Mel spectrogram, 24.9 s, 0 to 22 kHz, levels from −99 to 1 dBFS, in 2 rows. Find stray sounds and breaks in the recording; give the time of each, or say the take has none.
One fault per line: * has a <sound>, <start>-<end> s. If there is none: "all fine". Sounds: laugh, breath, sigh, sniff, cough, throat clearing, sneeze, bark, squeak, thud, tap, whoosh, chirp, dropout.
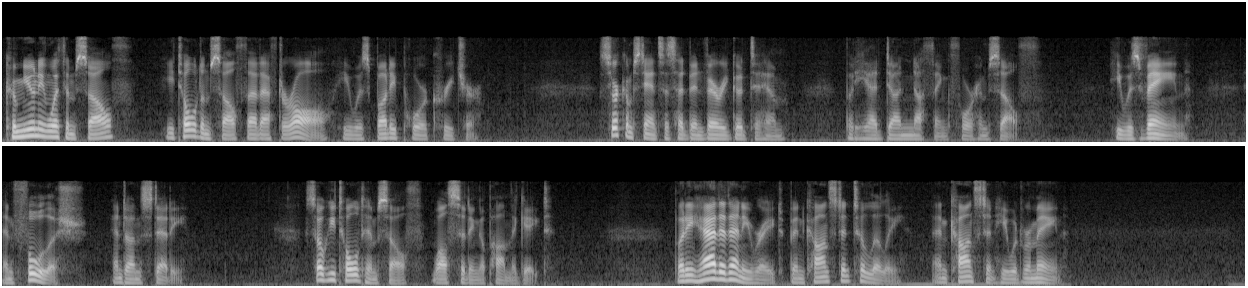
all fine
